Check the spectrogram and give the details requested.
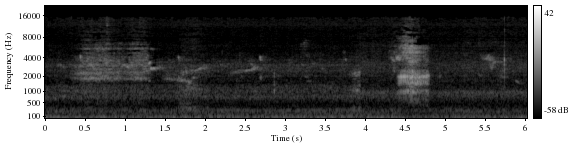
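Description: Faint bird chirps, then one short, louder bird call about four and a half seconds in.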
